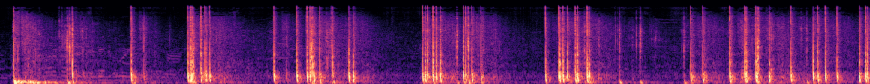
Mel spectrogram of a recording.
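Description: Fireworks fountains hiss and crackle outdoors.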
